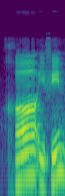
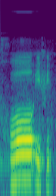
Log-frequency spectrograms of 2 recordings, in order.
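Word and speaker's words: خائفين: Yang kedua adalah membaca huruf kha menjadi o dengan membulatkan bibir. Misalnya yang seharusnya khaifin menjadi khoifin. Tidak betul. Jadi seharusnya khaifin bukan khoifin.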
